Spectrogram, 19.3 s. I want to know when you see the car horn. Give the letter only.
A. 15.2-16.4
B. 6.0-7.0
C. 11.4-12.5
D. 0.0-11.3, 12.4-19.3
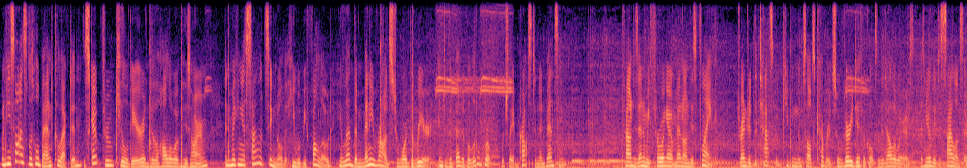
C.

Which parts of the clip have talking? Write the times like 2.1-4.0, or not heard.
0.0-11.3, 12.4-19.3.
